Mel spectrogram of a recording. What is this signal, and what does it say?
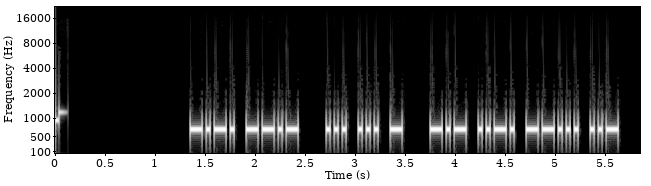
Morse code, heard as a keyed tone, about 32 wpm, 700 Hz. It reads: CQ SST KF7U
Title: K1USN SST QSO Practice - 30wpm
